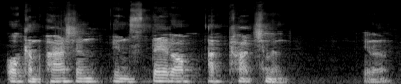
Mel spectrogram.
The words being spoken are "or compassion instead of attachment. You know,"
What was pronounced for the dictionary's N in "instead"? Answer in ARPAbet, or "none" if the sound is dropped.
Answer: N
